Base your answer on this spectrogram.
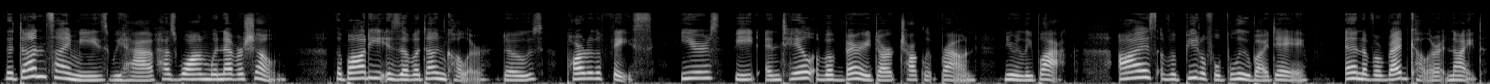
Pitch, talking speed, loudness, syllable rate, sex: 235 Hz, 190 wpm, -17 LUFS, 4.9 syllables/s, female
